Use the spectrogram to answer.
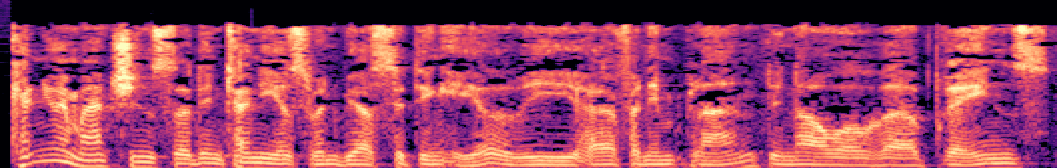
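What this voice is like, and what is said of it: Thick German accent. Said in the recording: “it's hard to understand, folks, thick accent. He's a German.”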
